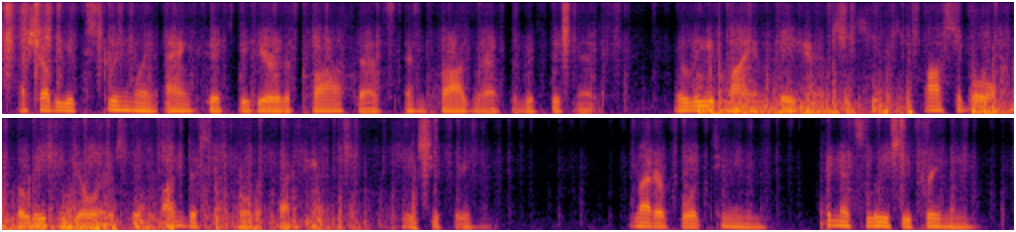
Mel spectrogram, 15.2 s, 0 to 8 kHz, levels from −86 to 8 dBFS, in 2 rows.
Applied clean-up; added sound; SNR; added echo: neural mask model RNNoise.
